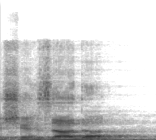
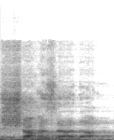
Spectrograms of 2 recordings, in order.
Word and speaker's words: شاہزادہ: ہم کہتے ہیں شہزادہ، جبکہ شہزادہ کہنا غلط تلفظ ہے، درست تلفظ ہے شاہزادہ۔ ٹھیک ہے بیٹا، شاہ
